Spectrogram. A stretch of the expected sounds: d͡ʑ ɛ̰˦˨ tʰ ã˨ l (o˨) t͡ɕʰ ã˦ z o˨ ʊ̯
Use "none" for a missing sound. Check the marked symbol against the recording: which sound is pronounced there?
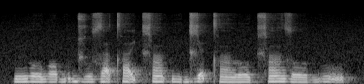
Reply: o˨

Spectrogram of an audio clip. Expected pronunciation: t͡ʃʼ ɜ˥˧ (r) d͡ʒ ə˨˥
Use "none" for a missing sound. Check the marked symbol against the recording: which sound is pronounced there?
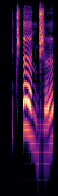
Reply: n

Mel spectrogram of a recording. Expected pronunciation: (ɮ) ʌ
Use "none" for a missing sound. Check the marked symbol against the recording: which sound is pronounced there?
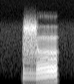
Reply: ɮ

